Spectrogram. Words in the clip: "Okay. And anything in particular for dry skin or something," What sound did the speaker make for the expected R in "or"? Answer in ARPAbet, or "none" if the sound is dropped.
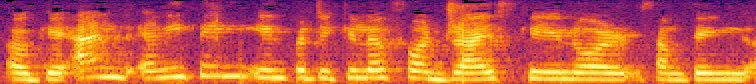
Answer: R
